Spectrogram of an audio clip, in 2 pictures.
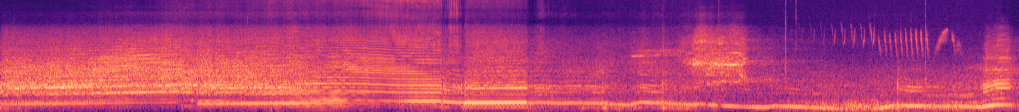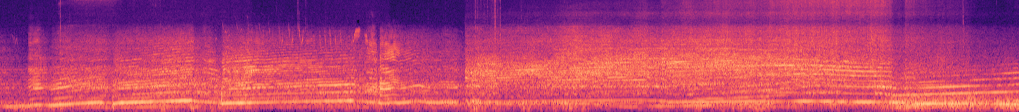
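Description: Rally car engine on a special stage, revving high and shifting up through the gears, then revs falling as it brakes and changes down for a corner, with a brief tyre squeal around ten seconds in, before it accelerates hard up through the gears again.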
